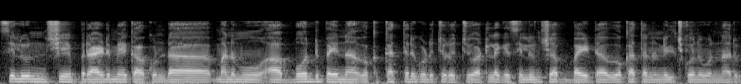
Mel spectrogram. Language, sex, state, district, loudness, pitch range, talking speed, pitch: Telugu, male, Andhra Pradesh, Chittoor, -17 LUFS, 110-115 Hz, 145 wpm, 110 Hz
